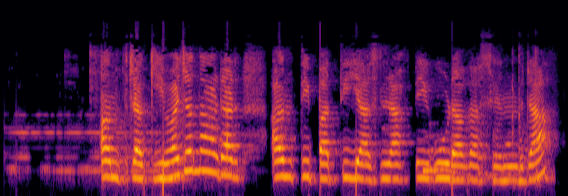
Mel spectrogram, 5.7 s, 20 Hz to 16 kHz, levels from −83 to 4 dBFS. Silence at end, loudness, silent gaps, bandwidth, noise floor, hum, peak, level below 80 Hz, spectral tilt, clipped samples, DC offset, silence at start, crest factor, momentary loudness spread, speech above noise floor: 0.15 s; -17 LUFS; none; 10.5 kHz; -37 dBFS; none; 0 dBFS; -54 dBFS; -3 dB/octave; under 0.1%; under 0.1%; 0.1 s; 18 dB; 21 LU; 20 dB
